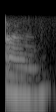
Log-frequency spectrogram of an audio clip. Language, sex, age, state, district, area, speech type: Tamil, female, 45-60, Tamil Nadu, Salem, rural, conversation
